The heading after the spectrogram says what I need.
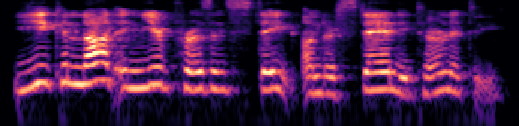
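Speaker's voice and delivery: storybook Scotsman, lilting and measured; Scottish teacher. Acted. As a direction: teach solemn mysteries in a Scottish character voice.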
